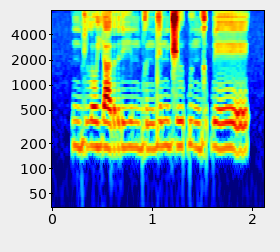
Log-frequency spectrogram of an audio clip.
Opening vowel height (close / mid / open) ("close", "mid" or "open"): close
